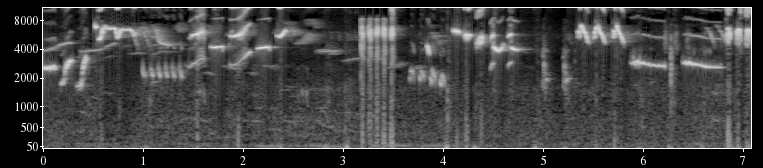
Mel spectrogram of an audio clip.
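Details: Grey-cheeked bulbul in vigorous 'gacor' song, used as therapy and tutoring audio for caged birds: rapid high chirps, trills and short whistled slurs in dense bursts, with brief pauses and faint low thumps.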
